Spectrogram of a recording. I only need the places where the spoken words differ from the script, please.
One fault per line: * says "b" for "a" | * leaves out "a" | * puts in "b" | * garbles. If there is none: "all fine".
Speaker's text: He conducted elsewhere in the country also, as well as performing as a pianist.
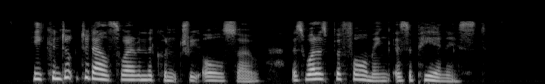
all fine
